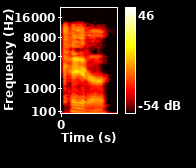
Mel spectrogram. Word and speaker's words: k8r: a deeper meaning absolutely k8r pronounced cater instantly makes you think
